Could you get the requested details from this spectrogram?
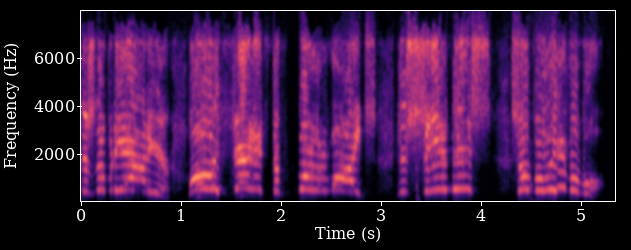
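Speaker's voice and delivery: acted, very high, loud, thrilled, excited yelling. Retelling seeing the northern lights with no one around, re-enacting an excited yell. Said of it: "I'm yelling to no one".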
